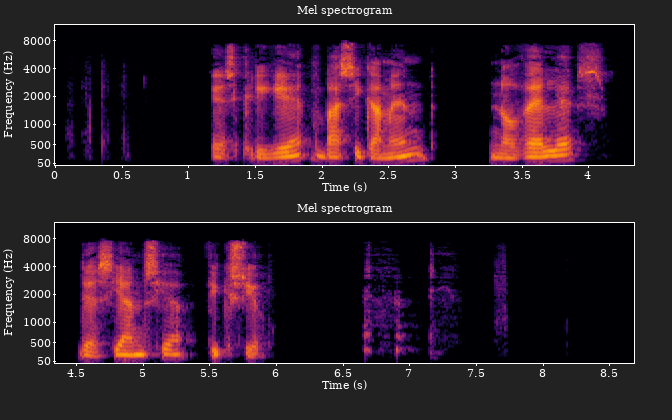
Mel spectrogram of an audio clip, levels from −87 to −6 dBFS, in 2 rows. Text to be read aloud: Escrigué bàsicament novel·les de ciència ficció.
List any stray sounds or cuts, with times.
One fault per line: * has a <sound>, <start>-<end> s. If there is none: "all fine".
* has a cough, 6.6-7.4 s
